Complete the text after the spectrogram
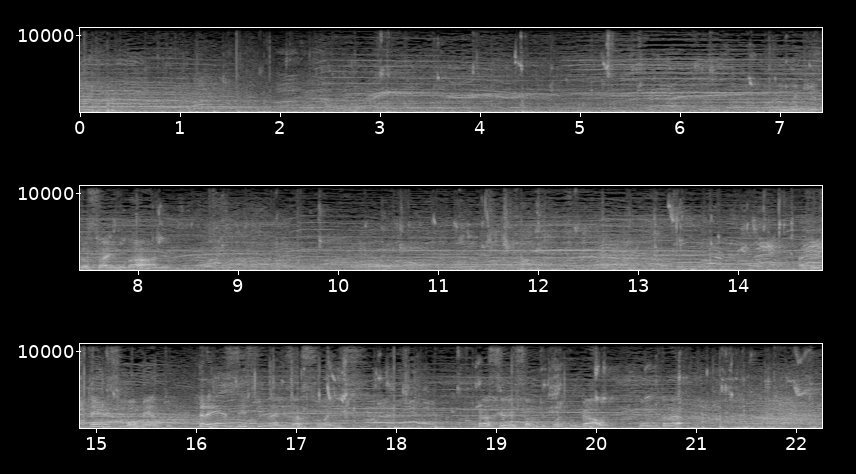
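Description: A futsal ball is kicked across a hard court.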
